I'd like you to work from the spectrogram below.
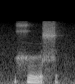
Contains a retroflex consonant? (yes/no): no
